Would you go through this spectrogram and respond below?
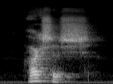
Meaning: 1. alternative form of hersenen 2. noggin, bonce
- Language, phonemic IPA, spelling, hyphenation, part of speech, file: Dutch, /ˈɦɑr.səs/, harses, har‧ses, noun, Nl-harses.ogg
